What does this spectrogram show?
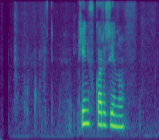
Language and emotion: Russian, neutral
